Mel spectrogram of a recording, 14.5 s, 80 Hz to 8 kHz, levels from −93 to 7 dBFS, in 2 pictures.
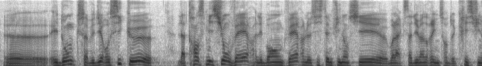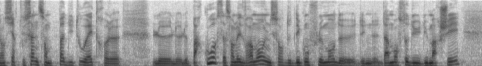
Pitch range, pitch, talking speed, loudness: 115-135 Hz, 125 Hz, 210 wpm, -17 LUFS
